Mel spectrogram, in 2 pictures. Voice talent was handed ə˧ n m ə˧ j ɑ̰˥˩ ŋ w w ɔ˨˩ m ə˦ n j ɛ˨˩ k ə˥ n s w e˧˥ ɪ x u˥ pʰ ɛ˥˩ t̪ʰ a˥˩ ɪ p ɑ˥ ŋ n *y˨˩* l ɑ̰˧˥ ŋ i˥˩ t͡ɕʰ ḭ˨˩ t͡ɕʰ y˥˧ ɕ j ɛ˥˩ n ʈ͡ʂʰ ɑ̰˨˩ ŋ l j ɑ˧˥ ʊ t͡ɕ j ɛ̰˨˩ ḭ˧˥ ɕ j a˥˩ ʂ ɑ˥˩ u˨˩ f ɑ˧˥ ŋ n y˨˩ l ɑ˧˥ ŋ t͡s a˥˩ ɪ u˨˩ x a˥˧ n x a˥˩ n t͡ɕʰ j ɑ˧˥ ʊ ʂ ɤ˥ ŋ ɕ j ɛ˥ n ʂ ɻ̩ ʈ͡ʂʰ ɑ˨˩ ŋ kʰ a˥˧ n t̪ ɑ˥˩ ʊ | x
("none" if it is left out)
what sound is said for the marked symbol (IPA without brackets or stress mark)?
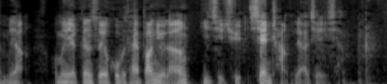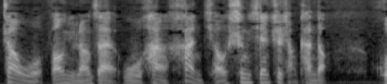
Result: y˨˩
